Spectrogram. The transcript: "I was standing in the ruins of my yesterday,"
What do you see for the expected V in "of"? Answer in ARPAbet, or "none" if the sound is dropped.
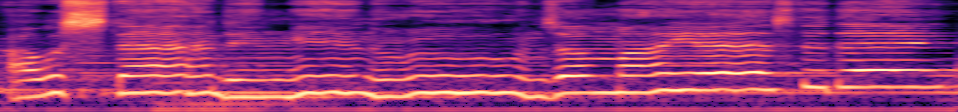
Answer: V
